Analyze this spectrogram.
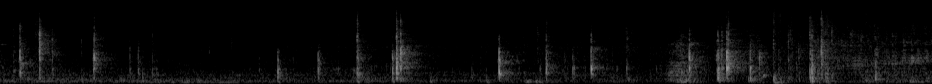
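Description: Scattered light taps, clicks and knocks of things being handled at a kitchen table, in a cluster near the end.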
